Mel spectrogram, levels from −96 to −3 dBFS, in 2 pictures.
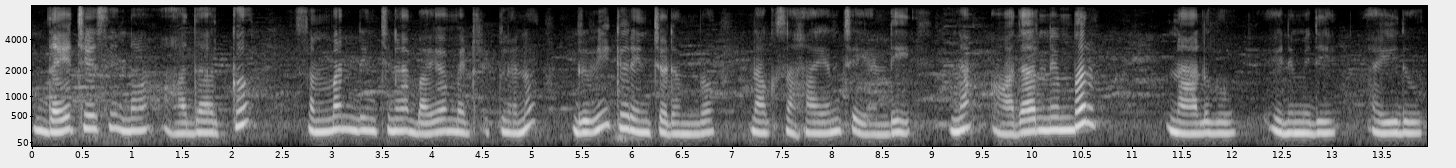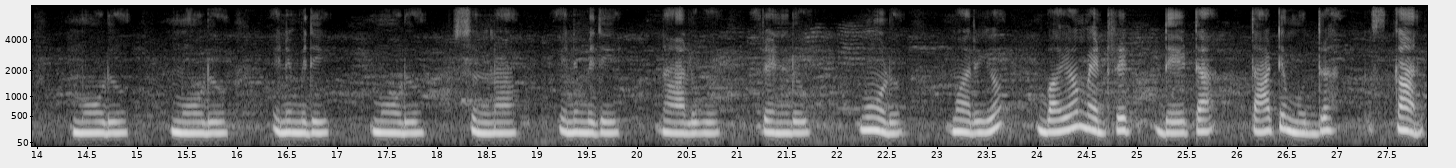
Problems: constant background noise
